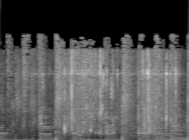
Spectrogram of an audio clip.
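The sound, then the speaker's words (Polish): Water is poured steadily into a pot of scraped new potatoes cut into small cubes, a continuous splashing and gurgling that lasts a couple of seconds with a few brief knocks and sloshes. “Pokrojone ziemniaki przerzucamy do garnka i później zalejemy je wodą.”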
